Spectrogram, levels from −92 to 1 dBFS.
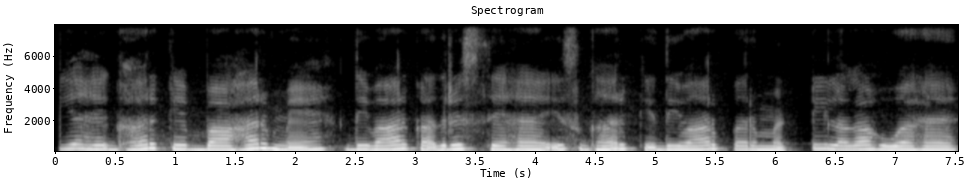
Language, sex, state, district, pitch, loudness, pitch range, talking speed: Hindi, female, Jharkhand, Garhwa, 225 Hz, -13 LUFS, 215-250 Hz, 150 wpm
